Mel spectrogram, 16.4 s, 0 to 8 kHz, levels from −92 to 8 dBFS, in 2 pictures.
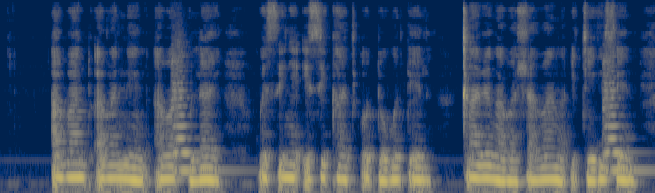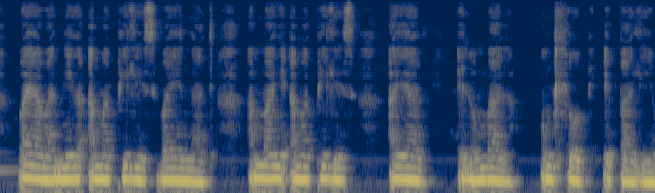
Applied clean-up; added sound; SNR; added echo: none; Bowed string instrument; 15 dB; reverberation time 0.2 s.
